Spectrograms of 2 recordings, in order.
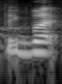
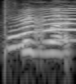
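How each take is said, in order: First: Said in the usual way. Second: Much higher playful squeak; high squeaky tease. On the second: Acted. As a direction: squeak it out teasingly. Teasing child, repeating words.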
